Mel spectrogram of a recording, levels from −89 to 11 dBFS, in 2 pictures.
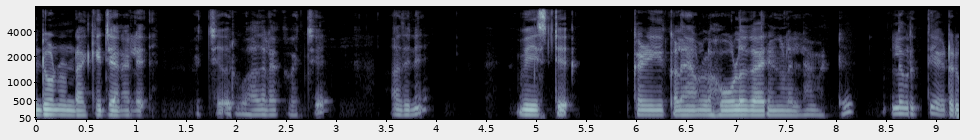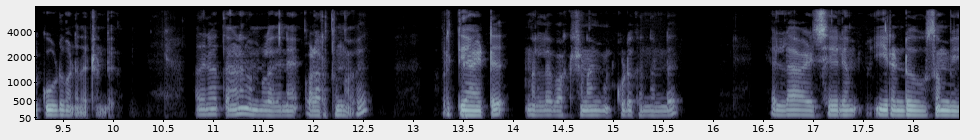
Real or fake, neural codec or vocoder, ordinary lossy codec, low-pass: real; none; none; 7.2 kHz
